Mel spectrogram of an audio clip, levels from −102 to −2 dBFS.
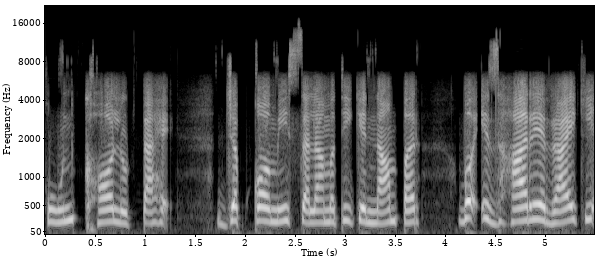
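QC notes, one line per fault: throughout: likely Bluetooth SBC compression. Treble flickers, nothing above 17.3 kHz, gritty noise on the speech; starved, coarsely quantised upper sub-bands fit a bitrate near 64 kbps.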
